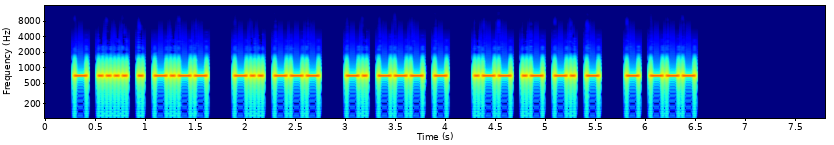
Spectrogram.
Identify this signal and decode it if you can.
Morse code, heard as a keyed tone, about 30 wpm, 700 Hz. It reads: THEY DO NOT WANT TO
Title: Sets of 5 Words 30wpm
